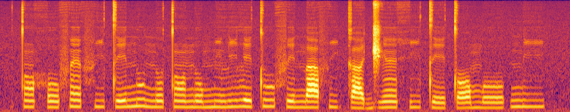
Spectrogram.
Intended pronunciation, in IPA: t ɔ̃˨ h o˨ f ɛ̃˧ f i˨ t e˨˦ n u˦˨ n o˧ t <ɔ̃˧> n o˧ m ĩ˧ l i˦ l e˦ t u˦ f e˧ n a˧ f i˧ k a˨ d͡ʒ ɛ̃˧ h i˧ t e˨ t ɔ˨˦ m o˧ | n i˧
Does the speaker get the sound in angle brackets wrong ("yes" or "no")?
no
